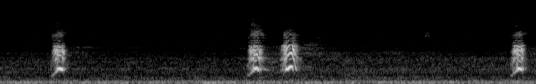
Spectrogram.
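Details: Lone coyote calling to its family across Rancho Sierra Vista open space in Newbury Park, Ventura County, carrying about a mile: four clipped, upward-flicking yips, two close together mid-clip, against faint low background rumble.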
